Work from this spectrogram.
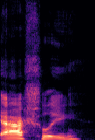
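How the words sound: The name is said with an American English pronunciation. "in English we say Ashley"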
